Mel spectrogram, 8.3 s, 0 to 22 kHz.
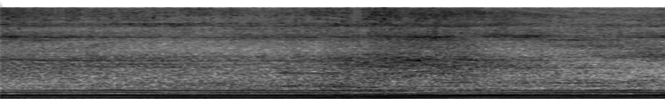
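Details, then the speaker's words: Craftsman GT riding mower (model 917.258873) with 18.5 hp Kohler CV18S 624cc V-twin, after carburetor replacement (long a hard starter), air filter off, jumper pack on low battery: even, steady low thrum at constant speed, no misses, knocks or surging; normal running. "all right well appears everything's working good so I'll button it all up again get the air filter put back on and go mow some grass so"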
